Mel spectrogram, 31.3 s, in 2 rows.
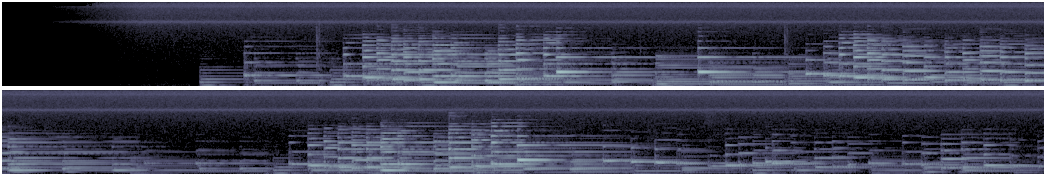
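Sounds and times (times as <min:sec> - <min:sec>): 
mazurka in F played by a pianist: 0:03.0 - 0:31.2.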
